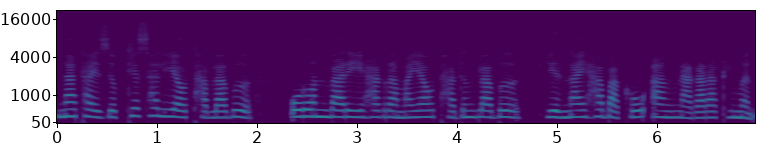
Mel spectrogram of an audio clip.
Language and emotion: Bodo, neutral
